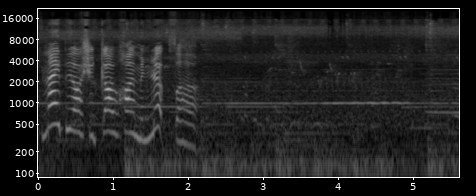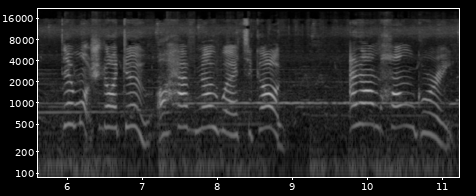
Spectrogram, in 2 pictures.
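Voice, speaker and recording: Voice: very high voice, animated, measured pace, over loud music. A performer voicing a lost, trusting little farm child in a video game, plaintive, innocent and hesitant. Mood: forlorn. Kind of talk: video game character dialogue.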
